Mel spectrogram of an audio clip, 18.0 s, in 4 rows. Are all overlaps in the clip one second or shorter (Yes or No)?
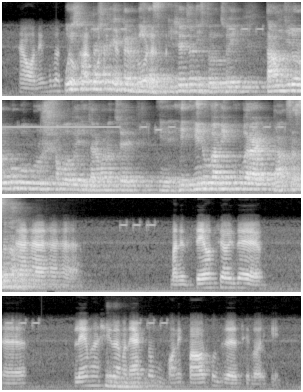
No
